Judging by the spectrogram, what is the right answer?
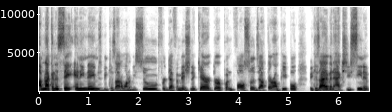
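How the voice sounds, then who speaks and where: A man's voice: medium pitch, a bit bright. A man hosting informal true-crime commentary, talking straight to viewers in emphatic street slang with rhetorical questions and some swearing. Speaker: online commentary host.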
